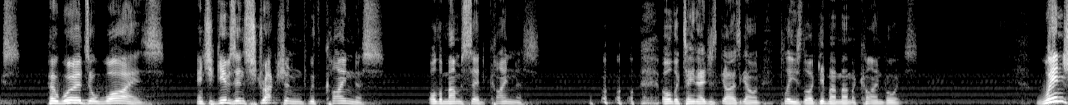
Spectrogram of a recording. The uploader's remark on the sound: The live stream of Destiny Church Atherton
